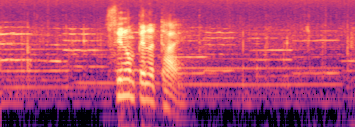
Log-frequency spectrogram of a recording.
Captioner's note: non-english speech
